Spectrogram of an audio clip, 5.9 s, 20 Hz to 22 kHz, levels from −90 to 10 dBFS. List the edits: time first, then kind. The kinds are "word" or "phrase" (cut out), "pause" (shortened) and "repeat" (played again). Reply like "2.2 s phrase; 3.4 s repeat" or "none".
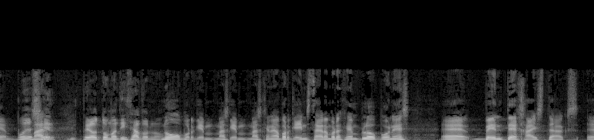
2.3 s repeat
